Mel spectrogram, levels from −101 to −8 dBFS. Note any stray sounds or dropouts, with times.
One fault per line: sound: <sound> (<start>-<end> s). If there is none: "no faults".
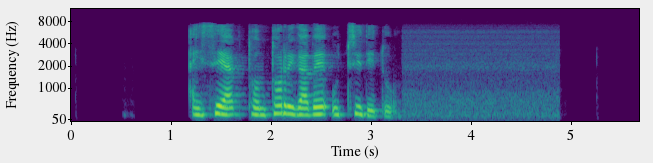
no faults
